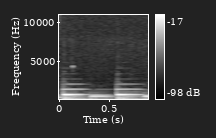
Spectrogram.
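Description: A cat named Maisie meows twice in quick succession, each call a short, steady, fairly loud tone that drops slightly in pitch partway through. Nobody speaks.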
